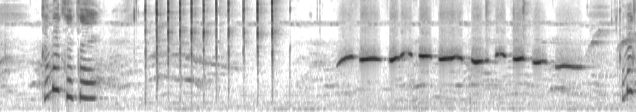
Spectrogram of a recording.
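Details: A pet female sulphur-crested cockatoo (Cacatua galerita), being silly, gives a burst of sharp clicks, then a run of wavering, pulsed mid-pitched whistles; a woman's voice is heard briefly at the start.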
